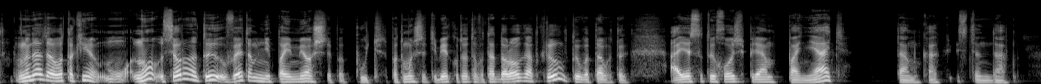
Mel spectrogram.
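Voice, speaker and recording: A man with a non-native accent, medium pitch, very wide pitch swings and moderate pace, on a very clean recording with a silent background and dry, close sound without echo. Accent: non-native Russian. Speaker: stand-up comedian. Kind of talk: casual podcast chat.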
